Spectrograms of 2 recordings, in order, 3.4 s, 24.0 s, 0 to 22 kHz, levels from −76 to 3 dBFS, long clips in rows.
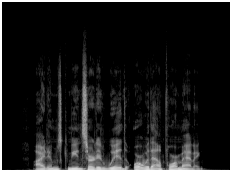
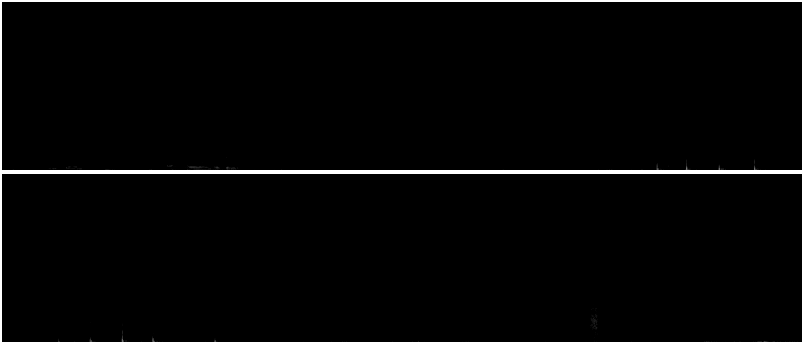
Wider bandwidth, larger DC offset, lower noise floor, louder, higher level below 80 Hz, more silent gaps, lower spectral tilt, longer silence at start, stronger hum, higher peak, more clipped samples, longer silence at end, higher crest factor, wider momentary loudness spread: first, 14.5 kHz vs 8.4 kHz; neither; second, -60 dBFS vs -86 dBFS; first, -18 LUFS vs -61 LUFS; first, -48 dBFS vs -78 dBFS; neither; about the same, -6 dB/octave vs -7 dB/octave; first, 0.5 s vs 0 s; neither; first, -2 dBFS vs -32 dBFS; neither; first, 0.45 s vs 0 s; second, 16 dB vs 36 dB; second, 9 LU vs 12 LU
